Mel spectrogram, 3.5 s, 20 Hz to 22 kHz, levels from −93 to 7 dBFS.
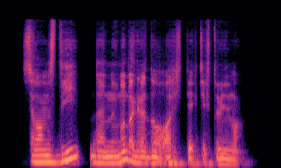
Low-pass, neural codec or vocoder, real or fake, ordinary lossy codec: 14.4 kHz; codec, 32 kHz, 1.9 kbps, SNAC; fake; MP3, 96 kbps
